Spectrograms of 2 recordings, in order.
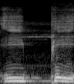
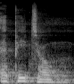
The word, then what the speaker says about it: epitome: For instance, if we see E-P-I-T-O-M-E, we'll think it's pronounced epitome, but it's pronounced epitome.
